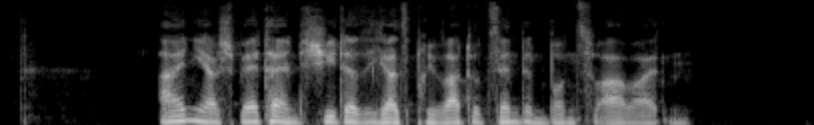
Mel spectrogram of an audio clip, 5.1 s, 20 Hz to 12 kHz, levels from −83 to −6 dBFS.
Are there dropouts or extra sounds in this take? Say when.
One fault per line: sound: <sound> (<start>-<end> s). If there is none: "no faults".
no faults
